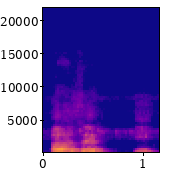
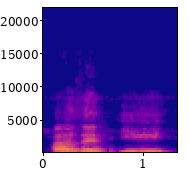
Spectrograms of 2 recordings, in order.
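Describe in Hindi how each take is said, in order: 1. आख़िरी स्वर छोटा है, खींचा हुआ नहीं। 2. आख़िरी स्वर लंबा है और खींचा हुआ है। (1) "आवाज को जो है नहीं खींचना है" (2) "तुलबा यहाँ पर भी गलती करते हैं"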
